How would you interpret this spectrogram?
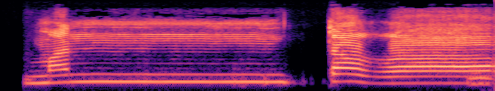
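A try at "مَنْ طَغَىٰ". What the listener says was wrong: नहीं, मन नहीं पढ़ना, मन तगा, मन तगा, जबान ऊपर नहीं लगाना है।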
